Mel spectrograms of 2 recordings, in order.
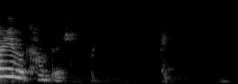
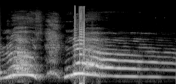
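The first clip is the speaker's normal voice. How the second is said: much higher, louder wail with a sob; real crying shout; 7 semitones higher, 13 dB louder than usual. Real, not acted. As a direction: wail in despair as the game slips away. Losing the game.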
